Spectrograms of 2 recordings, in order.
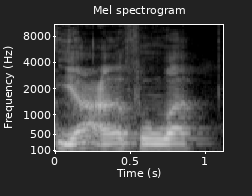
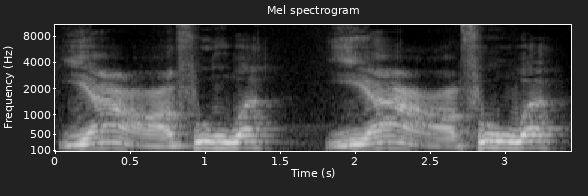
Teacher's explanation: اي لا ان يعفوا عنهم العين في كلمه يعفو وساكنه و هذه العين تحتاج منك الى دربه ان تنزل الى وسط الحلق هذا المكان وان تحس بانزعاج في المخرج وانه كانه عم تبلع شيء وان يجري فيها صوت فتره زمنيه بسيطه لانها من احرف التوسط للعمر ليش اذا ما طبقت هذه الامور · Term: العين العربيه الفصيحه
